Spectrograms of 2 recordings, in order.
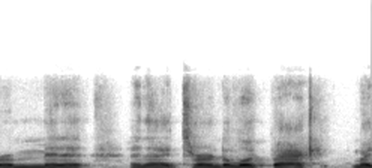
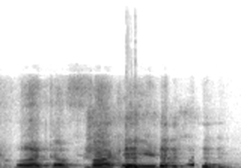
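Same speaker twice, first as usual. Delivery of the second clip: exasperated laughing yell; 7 semitones higher than usual. Retold or imitated. Yelling at drunk dad fighting cop.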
